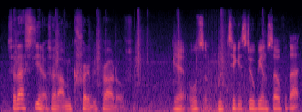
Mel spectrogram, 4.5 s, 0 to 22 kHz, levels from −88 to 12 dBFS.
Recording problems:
wind noise on the microphone; occasional gusts; 15 dB below the speech

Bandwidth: 15.5 kHz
